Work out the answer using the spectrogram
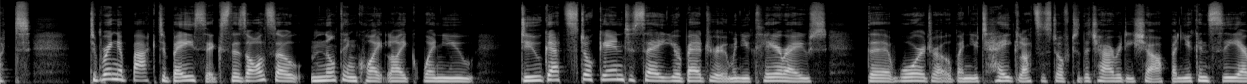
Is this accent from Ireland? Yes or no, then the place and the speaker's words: yes; Ireland; as Irish people, we're so obsessed with talking about the weather.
